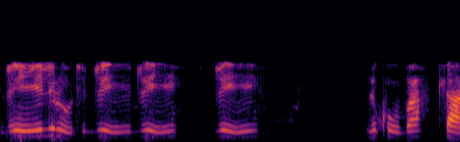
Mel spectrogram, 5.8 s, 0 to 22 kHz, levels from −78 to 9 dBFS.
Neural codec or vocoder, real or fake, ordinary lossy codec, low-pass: none; real; MP3, 32 kbps; 3.6 kHz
